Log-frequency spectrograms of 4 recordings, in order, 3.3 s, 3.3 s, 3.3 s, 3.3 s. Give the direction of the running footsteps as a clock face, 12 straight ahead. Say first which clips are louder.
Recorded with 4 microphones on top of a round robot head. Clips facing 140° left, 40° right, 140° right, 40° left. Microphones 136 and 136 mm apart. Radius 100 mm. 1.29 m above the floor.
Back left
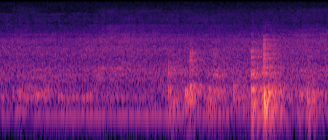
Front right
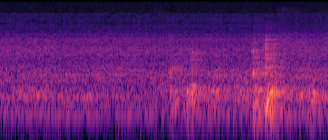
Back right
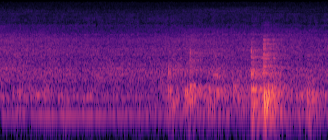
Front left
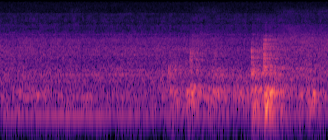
Back left 2 dB, back right 1 dB; 6 o'clock.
